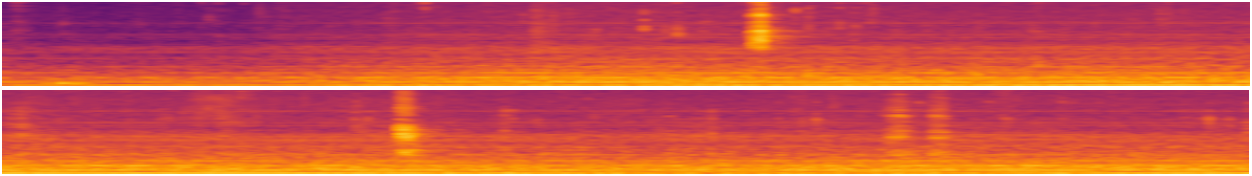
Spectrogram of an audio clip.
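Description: A person chewing a mouthful of pancake, with a few light clicks of a fork and knife on a plate, over a steady low hum.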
